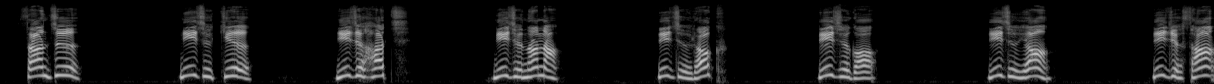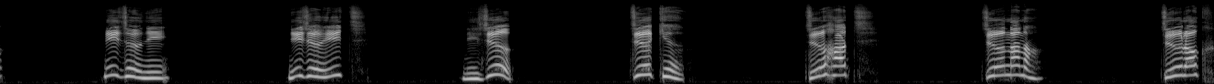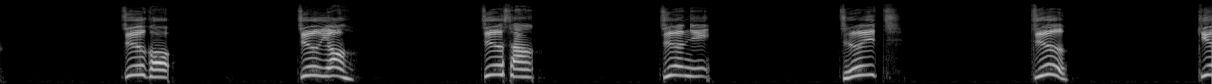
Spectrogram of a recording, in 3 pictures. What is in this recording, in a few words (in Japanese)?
カウントボイス30から0, ASMR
